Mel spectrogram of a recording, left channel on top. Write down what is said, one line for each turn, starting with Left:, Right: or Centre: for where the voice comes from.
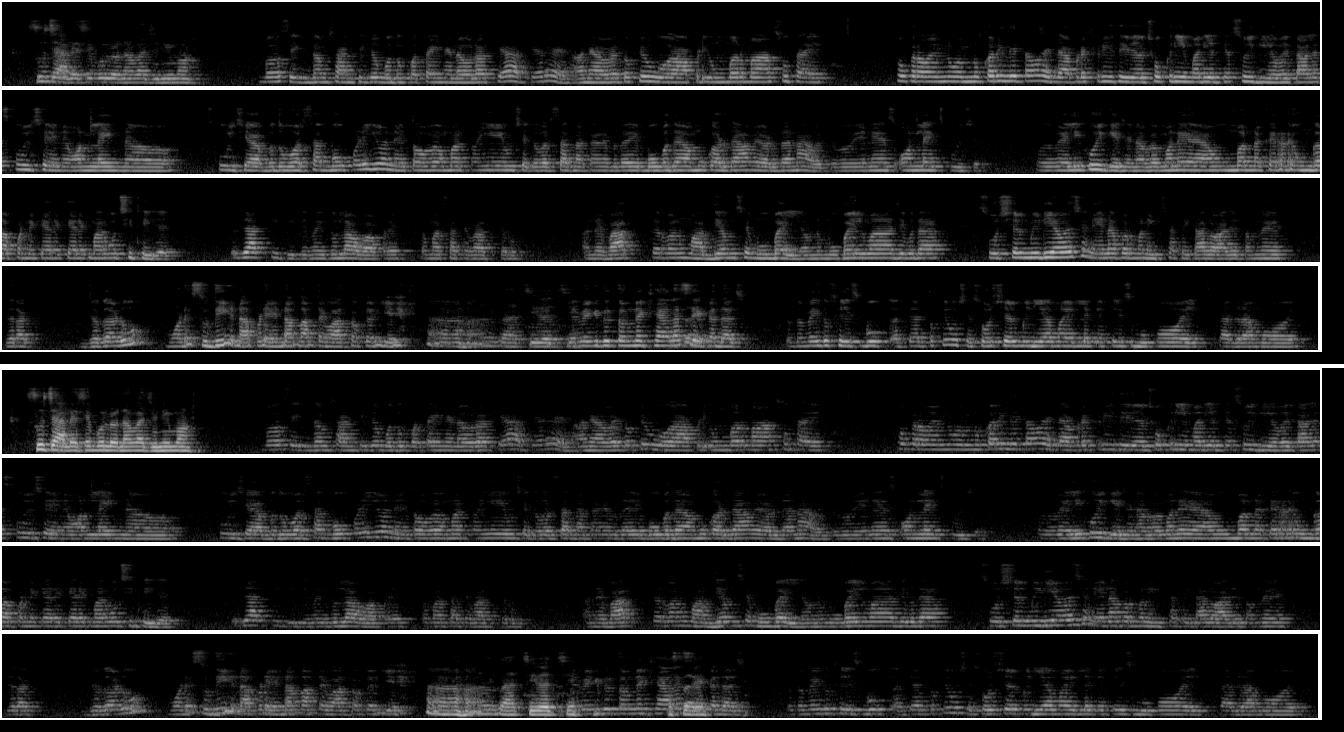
Right: શું ચાલે છે, બોલો નવા જૂની માં
Left: બસ એકદમ શાંતિ જો બધું પતાયને નવરા થયાં અત્યારે અને હવે તો કેવું આપણી ઉંમરમાં શું થાય છોકરાઓ એમનું એમનું કરી લે તા હોય એટલે આપડે ફ્રી થઈ <unintelligible> છોકરી એ મારી અત્યારે સુઈ ગઈ હવે કાલે સ્કૂલ છે, એને ઓનલાઈન સ્કૂલ છે, આ બધો વરસાદ બો પડી ગયો ને તો હવે અમાર તો અહીંયા એવું છે, કે વરસાદના કારણે બધા બો બધા અમુક અડધા આવે અડધા ના આવે તો એને ઓનલાઈન <inaudible> વહેલી હૂઈ ગઈ છે, ને હવે મને ઉંમરના કારણે ઊંઘ આપણને ક્યારેક ક્યારેક મારે ઓછી થઈ જાય તો જાગતીતી તે મેં કીધું લાવ આપડે તમારી સાથે વાત કરું અને વાત કરવાનું માધ્યમ છે, મોબાઈલ અને મોબાઈલમાં જે બધા સોશિયલ મીડિયા હોય છે, ને એના પર મને ઈચ્છા થઈ હાલો આજે તમને જરાક જગાડું મોડે સુધીને આપડે એના માટે વાતો કરીએ.
Right: હા હા સાચી વાત છે
Left: એટલે મેં કીધું તમને ખ્યાલ હશે
Right: સરસ સાચી
Left: કદાચ તો મે કીધું ફેસબુક અત્યારે તો કેવું છે, સોશિયલ મીડિયામાં એટલે કે ફેસબુક હોય. ઇન્સ્ટાગ્રામ હોય,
